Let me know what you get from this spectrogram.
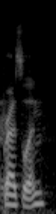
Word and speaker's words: Breslin: And then number 5, you have Abigail Breslin. Is that her last name? Did I say that right? – Breslin.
